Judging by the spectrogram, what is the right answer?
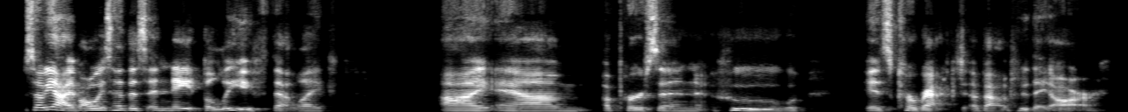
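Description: Speaking at a very slow pace, a woman with a fairly low pitch uses ordinary pitch variation. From Chicago. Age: 30s. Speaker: doctor, abortion provider. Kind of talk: casual chat. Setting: home recording, different floor from host.

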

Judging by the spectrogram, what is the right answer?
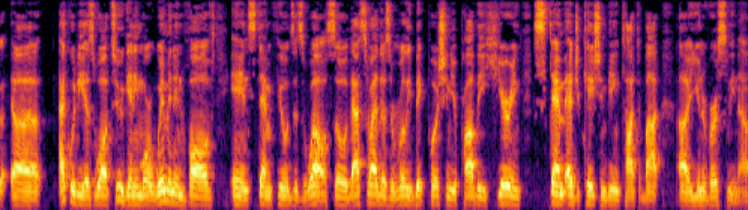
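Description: In a very clean recording with a silent background, a man with an American accent speaks in a normal speaking voice, fairly low in pitch, at a fairly quick pace with ordinary pitch variation. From raised partly in Cameroon, then US. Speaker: science educator and content creator. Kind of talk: interview.

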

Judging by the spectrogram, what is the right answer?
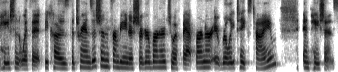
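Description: A woman with an unremarkable speaking voice talks at a moderate pace at a fairly high pitch, with ordinary pitch variation. The sound is dry and close with no echo against a quiet background. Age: 40s. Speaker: physical therapist. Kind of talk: casual interview.

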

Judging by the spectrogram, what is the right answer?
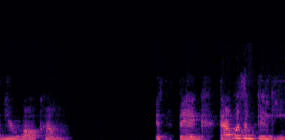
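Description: A woman with a Canadian accent, somewhat breathy, at a moderate pace with fairly even intonation. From Canada. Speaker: therapist, former MLM seller. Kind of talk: casual interview chat.

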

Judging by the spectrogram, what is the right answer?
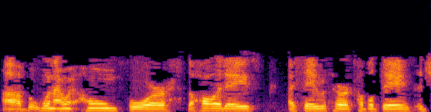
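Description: With an American accent, a man speaks in an ordinary speaking voice, fairly high in pitch and at a fairly quick pace. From Texas. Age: 20s. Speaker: caller, student. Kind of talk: voicemail question. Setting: phone call.

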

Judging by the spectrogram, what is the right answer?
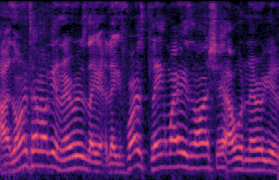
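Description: A man talks at a very fast pace with an American accent. His pitch swings very widely. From Los Angeles. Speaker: musician. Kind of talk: casual chat.

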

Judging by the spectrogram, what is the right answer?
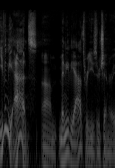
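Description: Vocal fry runs through this man's speech on a very clean recording with a silent background. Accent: American. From New York City. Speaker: watch entrepreneur. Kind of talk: casual chat. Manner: hesitant, many fillers.

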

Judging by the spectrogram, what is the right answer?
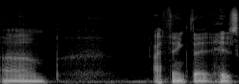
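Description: This man speaks with an American accent in a very deep, low voice. The recording is very clean, with a silent background. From San Francisco, US West Coast. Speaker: electronic musician. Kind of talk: interview. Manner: calm.

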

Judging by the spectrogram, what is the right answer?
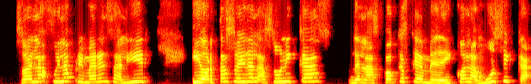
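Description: A woman's raised, projected voice, high-pitched and bright and sharp in tone, at a fairly quick pace with ordinary pitch variation, in a dry, close sound with no echo. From Mexico, Sinaloa. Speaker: songwriter. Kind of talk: interview. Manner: casual, slangy.

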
